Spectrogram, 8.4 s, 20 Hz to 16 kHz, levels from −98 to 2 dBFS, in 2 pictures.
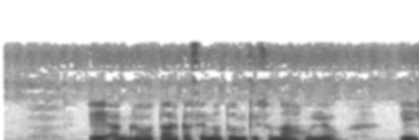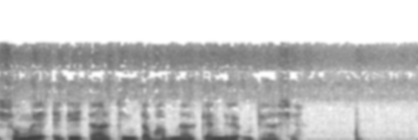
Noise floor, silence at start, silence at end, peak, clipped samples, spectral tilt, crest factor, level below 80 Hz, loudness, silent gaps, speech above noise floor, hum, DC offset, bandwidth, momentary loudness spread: -47 dBFS; 0.05 s; 0 s; -10 dBFS; under 0.1%; -4.5 dB/octave; 16 dB; -58 dBFS; -27 LUFS; none; 21 dB; none; under 0.1%; 11.5 kHz; 16 LU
